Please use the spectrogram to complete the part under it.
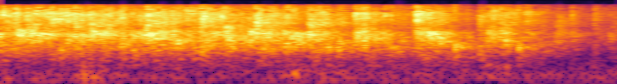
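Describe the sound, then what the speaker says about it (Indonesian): Dense, steady audience applause at a product education session, loud continuous clapping filling the room for several seconds. "Tepuk tangan dulu buat kita semua yang pengen muda-muda ya"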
